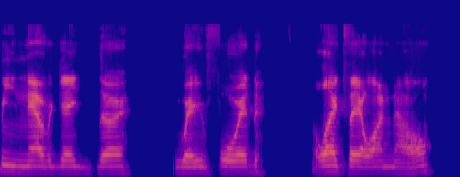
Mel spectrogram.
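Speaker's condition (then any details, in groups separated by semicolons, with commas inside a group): Friedreich's ataxia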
